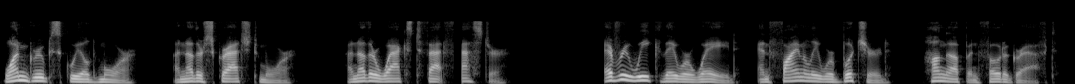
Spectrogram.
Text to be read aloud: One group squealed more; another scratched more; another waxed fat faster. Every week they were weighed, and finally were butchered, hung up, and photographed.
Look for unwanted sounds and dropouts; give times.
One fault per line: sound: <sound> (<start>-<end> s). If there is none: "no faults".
sound: dropout (4.5-4.6 s)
